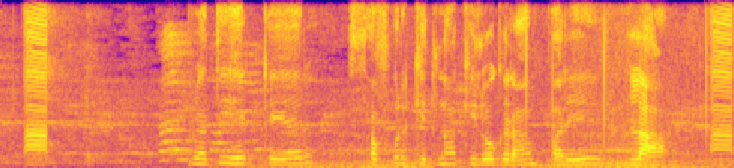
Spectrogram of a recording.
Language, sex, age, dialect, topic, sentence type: Bhojpuri, female, 31-35, Southern / Standard, agriculture, question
